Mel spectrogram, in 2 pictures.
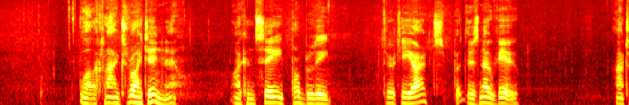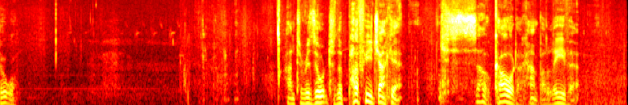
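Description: An elderly man talks calmly close to a microphone.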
